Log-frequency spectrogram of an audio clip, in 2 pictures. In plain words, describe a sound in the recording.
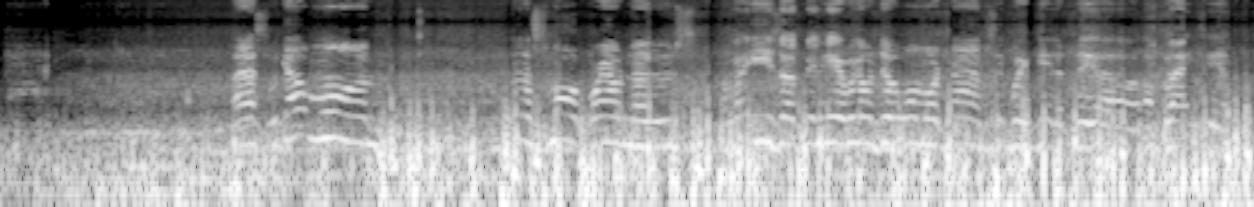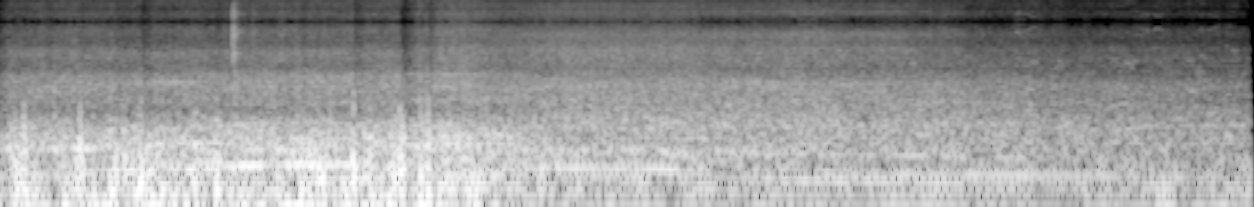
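A boat's engine roars at speed.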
